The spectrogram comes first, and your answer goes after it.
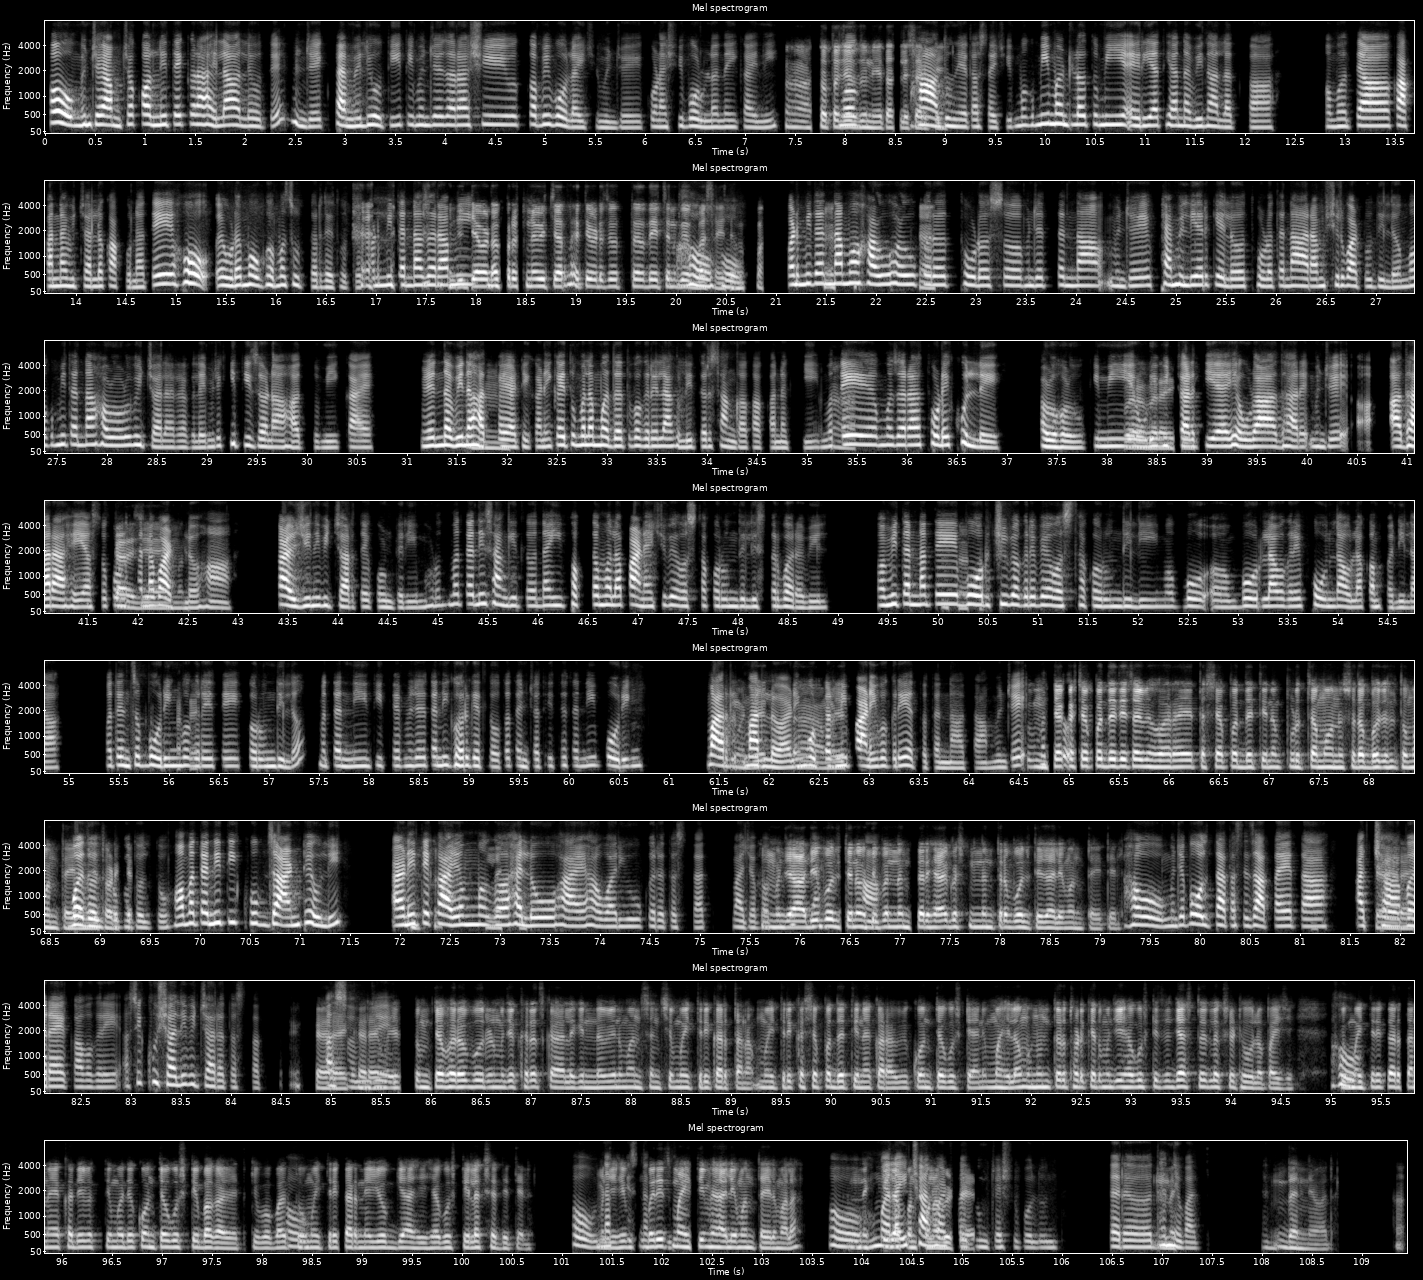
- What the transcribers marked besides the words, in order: in English: "कॉलनीत"; other background noise; tapping; chuckle; laughing while speaking: "म्हणजे जेवढा प्रश्न विचारला, तेवढ्याच उत्तर द्यायचं आणि बसायचं मग"; other noise; chuckle; in English: "फॅमिलिअर"; unintelligible speech; chuckle; in English: "हॅलो हाय हाऊ आर यू?"; chuckle
- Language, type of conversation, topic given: Marathi, podcast, नवीन लोकांशी मैत्री कशी करावी?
